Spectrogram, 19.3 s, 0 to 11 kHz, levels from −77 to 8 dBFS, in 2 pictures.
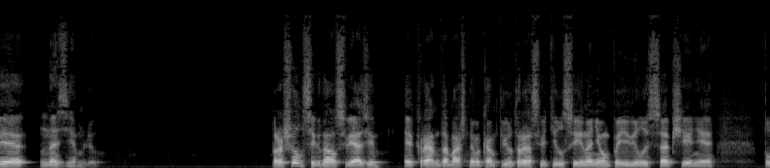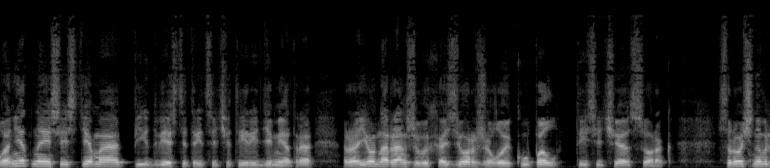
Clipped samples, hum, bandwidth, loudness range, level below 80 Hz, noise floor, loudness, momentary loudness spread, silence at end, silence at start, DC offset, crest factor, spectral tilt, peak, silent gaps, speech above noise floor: under 0.1%; none; 9.6 kHz; 5 LU; -66 dBFS; -68 dBFS; -21 LUFS; 11 LU; 0 s; 0 s; under 0.1%; 18 dB; -6 dB/octave; -4 dBFS; none; 48 dB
